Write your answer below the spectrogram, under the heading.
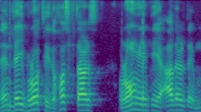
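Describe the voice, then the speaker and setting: At a fairly quick pace, a man talks in a medium pitch with vocal fry. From South Korea. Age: 60s. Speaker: former ambassador. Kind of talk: lecture. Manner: halting.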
